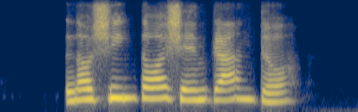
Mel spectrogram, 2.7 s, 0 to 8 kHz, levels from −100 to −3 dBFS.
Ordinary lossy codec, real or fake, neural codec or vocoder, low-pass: Opus, 24 kbps; fake; codec, 16 kHz in and 24 kHz out, 0.4 kbps, LongCat-Audio-Codec, four codebook decoder; 7.2 kHz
